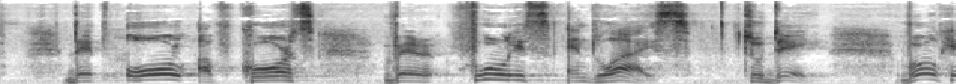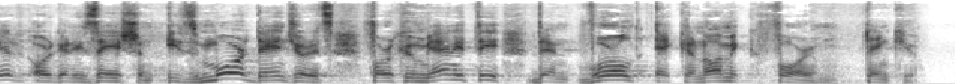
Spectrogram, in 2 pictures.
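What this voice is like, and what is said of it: Man with a foreign accent. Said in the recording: “that's an interesting uh, accent that the dude has there too ... Russian ... I think he's Russian.”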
